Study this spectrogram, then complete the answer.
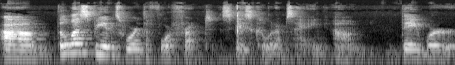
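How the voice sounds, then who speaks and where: A woman's voice with big swings in loudness and audible room echo. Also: moderate pace. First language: not English. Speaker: YouTuber. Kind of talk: casual commentary monologue. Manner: halting, many fillers; animated.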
